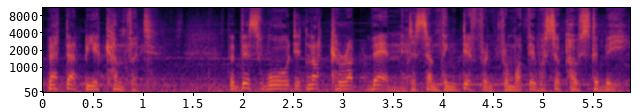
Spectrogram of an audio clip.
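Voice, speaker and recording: An actor playing a solemn, resolute ancient elven war commander in a fantasy video game, speaking in formal, grave oratory. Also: male voice, medium pitch, a little fast, natural voice.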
